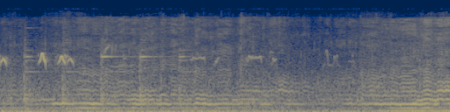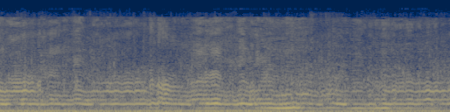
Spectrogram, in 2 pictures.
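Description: fly buzzing

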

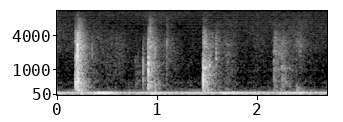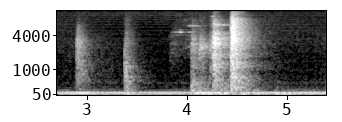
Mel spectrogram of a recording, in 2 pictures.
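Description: door being opened

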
